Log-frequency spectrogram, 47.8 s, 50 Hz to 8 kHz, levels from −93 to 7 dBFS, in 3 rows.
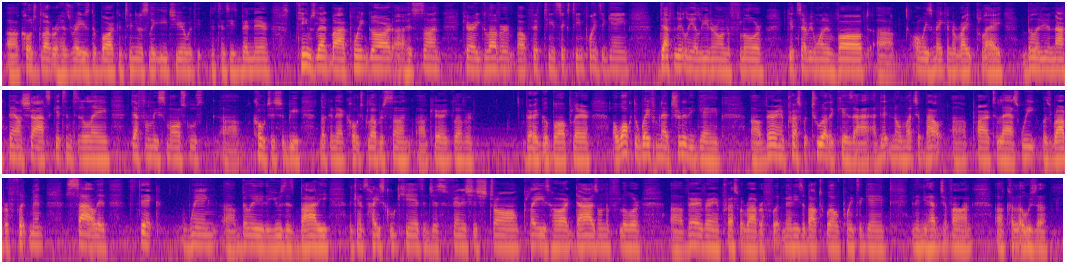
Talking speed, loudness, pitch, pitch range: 185 wpm, -27 LUFS, 125 Hz, 120-140 Hz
